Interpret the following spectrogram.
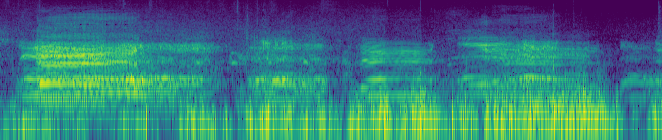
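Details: Two lambs rejected by their mother and nursed by a sheepdog on a sheep farm bleat in quavering, wavering cries, several long calls in succession, with low rumbling background noise.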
